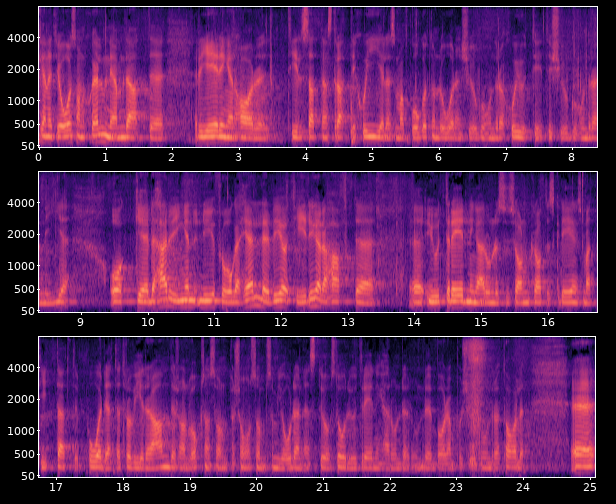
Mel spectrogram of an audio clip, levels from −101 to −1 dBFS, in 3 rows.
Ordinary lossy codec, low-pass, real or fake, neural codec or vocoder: none; none; real; none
